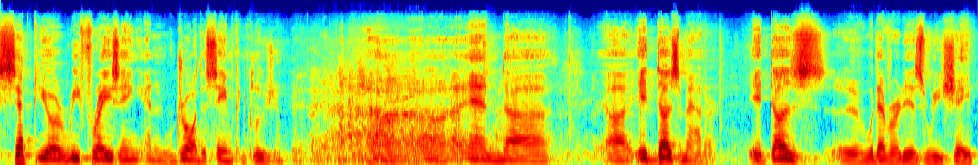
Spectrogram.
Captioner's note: laughter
